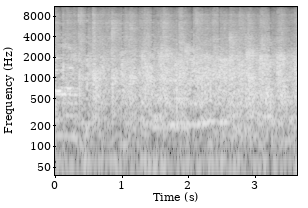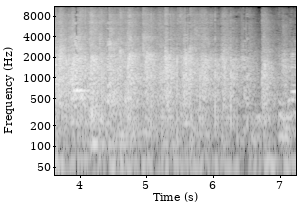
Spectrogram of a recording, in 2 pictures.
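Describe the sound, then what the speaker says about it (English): Audience applause for local artists at an art exhibition launch in a small space, a steady, loud wash of many hands clapping that fades slightly near the end, with some voices faintly mixed in. "put up your hands so we can all give you a round of applause"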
